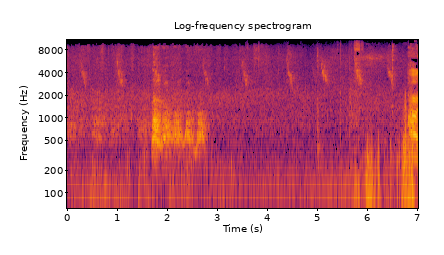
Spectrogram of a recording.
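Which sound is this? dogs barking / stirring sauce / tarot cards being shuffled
dogs barking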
